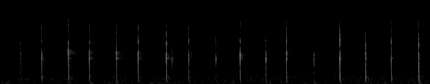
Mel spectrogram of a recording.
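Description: Seventeen sharp, dry fingernail taps and scratches on a small hollow plastic toy food tin with a printed blue label, held close in both hands. Each tap is a crisp click centered around 1.2 kHz with bright, high edges. The clicks fall in a steady, even rhythm and die away almost instantly, with no ring.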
